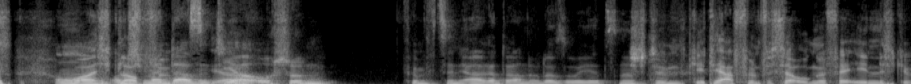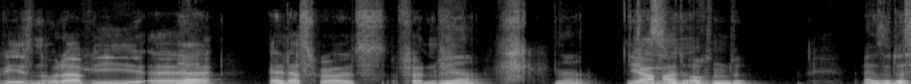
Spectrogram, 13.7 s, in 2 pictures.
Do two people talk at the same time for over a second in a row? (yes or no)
yes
